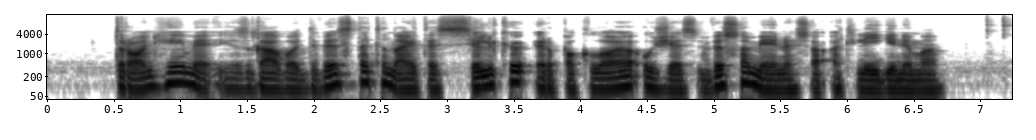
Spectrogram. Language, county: Lithuanian, Klaipėda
